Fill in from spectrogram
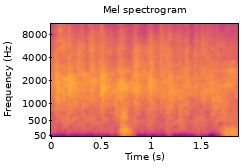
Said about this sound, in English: And we raised $175,000, and more money is yet to come in. Is that cool? So I'm going to clap for that. That might be worth clapping.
